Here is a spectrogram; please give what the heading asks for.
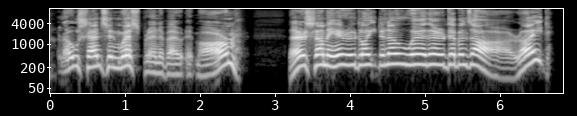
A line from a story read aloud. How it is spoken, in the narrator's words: The otter chieftain called out aloud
